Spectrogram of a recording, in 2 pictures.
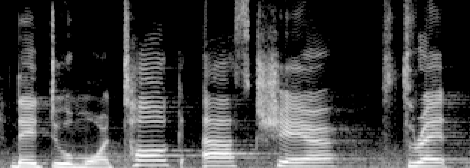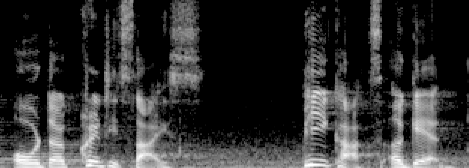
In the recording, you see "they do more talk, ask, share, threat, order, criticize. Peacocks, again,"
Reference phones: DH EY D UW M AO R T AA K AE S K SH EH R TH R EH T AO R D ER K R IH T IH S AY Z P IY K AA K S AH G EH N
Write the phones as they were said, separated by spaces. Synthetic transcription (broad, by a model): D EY D UW M AO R T AA K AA S K SH EH R S R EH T AO D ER K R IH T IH S AY S P IY K AA K S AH G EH N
